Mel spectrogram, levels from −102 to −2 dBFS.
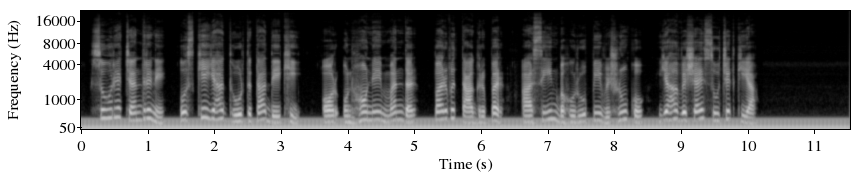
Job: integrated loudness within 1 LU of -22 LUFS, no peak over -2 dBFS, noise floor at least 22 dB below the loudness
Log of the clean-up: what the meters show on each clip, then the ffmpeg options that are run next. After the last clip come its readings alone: hum 50 Hz; highest harmonic 250 Hz; hum level -29 dBFS; loudness -28.5 LUFS; peak level -10.0 dBFS; loudness target -22.0 LUFS
-> -af "bandreject=f=50:t=h:w=4,bandreject=f=100:t=h:w=4,bandreject=f=150:t=h:w=4,bandreject=f=200:t=h:w=4,bandreject=f=250:t=h:w=4"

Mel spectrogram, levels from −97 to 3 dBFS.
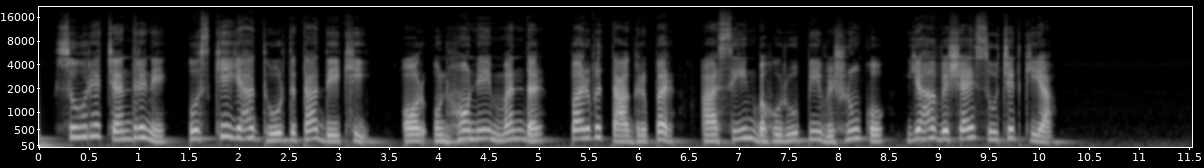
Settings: hum not found; loudness -29.0 LUFS; peak level -10.5 dBFS; loudness target -22.0 LUFS
-> -af "volume=2.24"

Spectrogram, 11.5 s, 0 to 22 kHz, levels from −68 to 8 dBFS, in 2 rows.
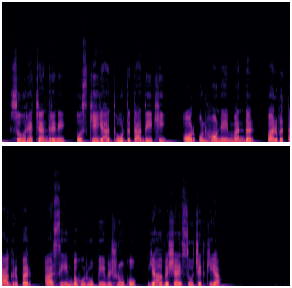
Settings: loudness -22.0 LUFS; peak level -3.5 dBFS; noise floor -62 dBFS

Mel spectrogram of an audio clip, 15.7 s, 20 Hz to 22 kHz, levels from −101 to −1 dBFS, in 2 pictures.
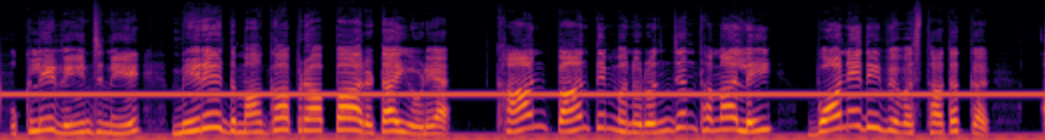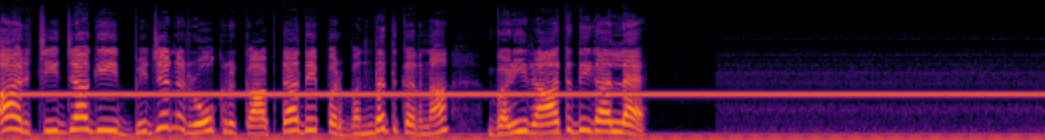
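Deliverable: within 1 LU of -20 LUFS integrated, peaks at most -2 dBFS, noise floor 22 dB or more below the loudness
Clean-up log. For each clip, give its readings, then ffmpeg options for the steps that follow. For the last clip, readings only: hum 60 Hz; highest harmonic 180 Hz; hum level -45 dBFS; steady tone 1.4 kHz; tone level -37 dBFS; loudness -30.0 LUFS; peak level -13.0 dBFS; loudness target -20.0 LUFS
-> -af "bandreject=f=60:t=h:w=4,bandreject=f=120:t=h:w=4,bandreject=f=180:t=h:w=4"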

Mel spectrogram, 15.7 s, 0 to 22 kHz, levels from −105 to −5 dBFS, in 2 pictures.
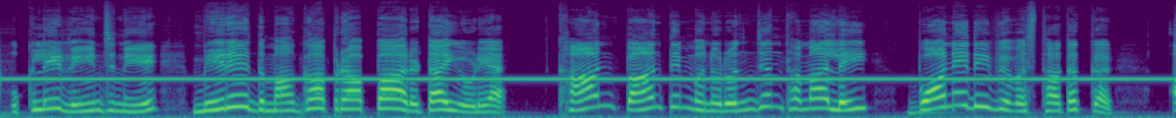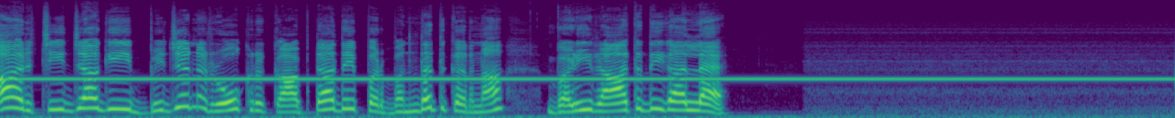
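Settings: hum not found; steady tone 1.4 kHz; tone level -37 dBFS
-> -af "bandreject=f=1400:w=30"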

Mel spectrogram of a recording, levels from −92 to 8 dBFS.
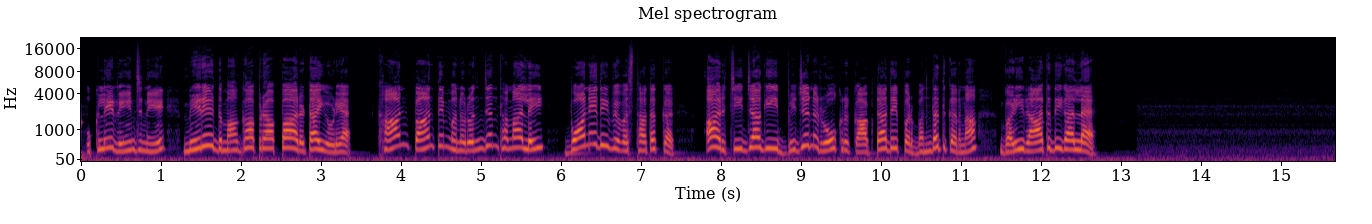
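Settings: steady tone not found; loudness -30.0 LUFS; peak level -13.5 dBFS; loudness target -20.0 LUFS
-> -af "volume=3.16"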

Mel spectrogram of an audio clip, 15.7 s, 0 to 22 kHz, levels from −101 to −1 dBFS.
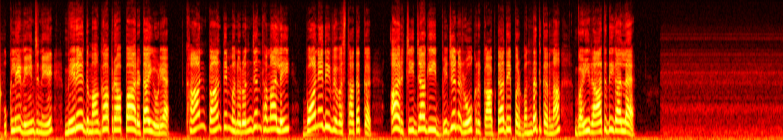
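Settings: loudness -20.0 LUFS; peak level -3.5 dBFS; noise floor -53 dBFS

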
